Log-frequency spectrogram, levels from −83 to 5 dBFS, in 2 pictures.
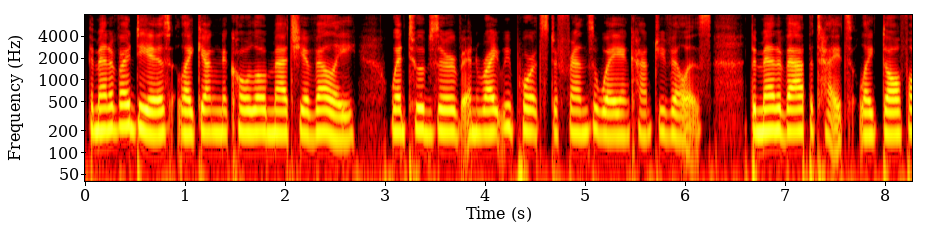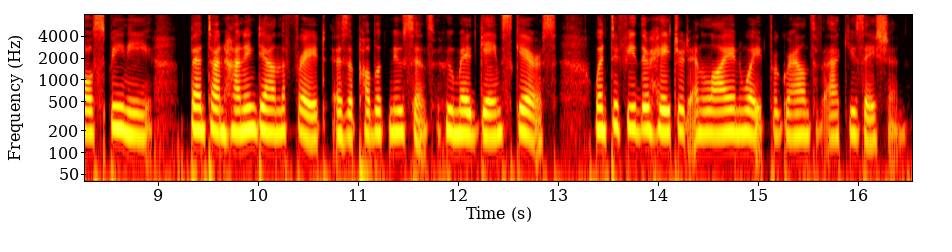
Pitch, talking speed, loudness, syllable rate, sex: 185 Hz, 195 wpm, -19 LUFS, 5.6 syllables/s, female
